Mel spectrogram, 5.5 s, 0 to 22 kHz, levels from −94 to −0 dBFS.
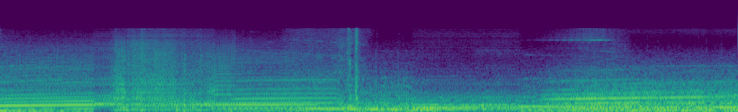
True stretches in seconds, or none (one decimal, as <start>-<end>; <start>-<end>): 0.0-0.7; 1.6-3.1; 3.9-5.5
